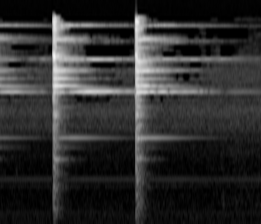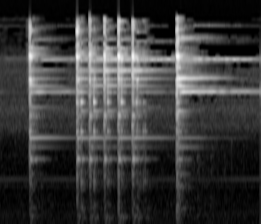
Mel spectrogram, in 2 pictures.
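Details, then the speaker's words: Worn but uncracked forged crankshaft from a Farmall tractor struck with a hammer; about nine strikes, each a clear, high, long-sustained bell ring, unlike the dull thud of a cracked crank. "now this crank right here it's a worn crank but it doesn't have a crack now listen to when I hit it see it rings out like a bell you can really hear that sustained"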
